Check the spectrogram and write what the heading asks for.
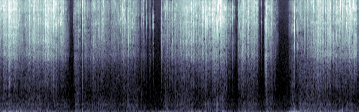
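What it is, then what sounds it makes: Pile of small wooden clothespins. Long chrome nails scratch and tap among a scattered pile of pink wooden mini clothespins. The result is a dense, bright stream of crisp clicks, rattles and scraping with little low end. The texture continues for about seven seconds, broken by a few brief quiet gaps.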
